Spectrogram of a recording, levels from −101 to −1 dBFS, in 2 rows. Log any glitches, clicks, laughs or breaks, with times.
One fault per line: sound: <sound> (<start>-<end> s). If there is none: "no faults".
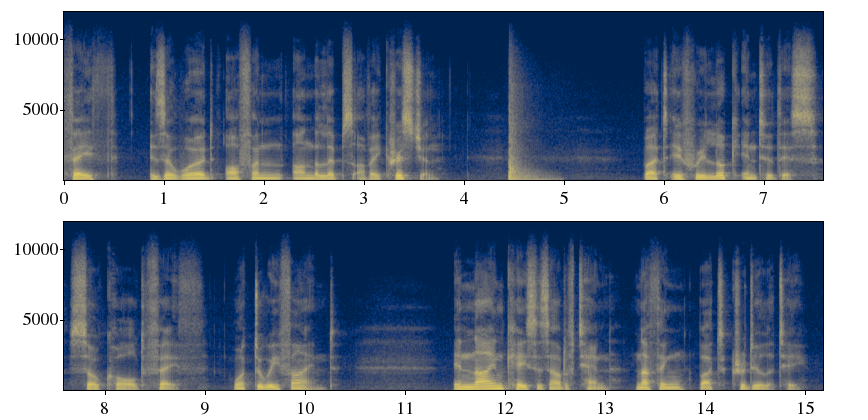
sound: thud (4.4-5.0 s)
